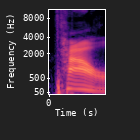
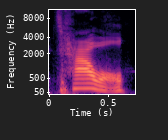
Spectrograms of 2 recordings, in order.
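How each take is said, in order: First: The W is dropped, sounding like 'tail'. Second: The word has a clear W sound. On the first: "She says towel" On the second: "She doesn't say towel"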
